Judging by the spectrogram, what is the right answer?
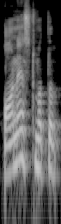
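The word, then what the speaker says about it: honest: आवर आवर मतलब घंटा ऑनेस्ट ओ से शुरू हो रहा है साउंड एच का साउंड नहीं आ रहा है ऑनेस्ट मतलब ईमानदार ऑनर यह भी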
